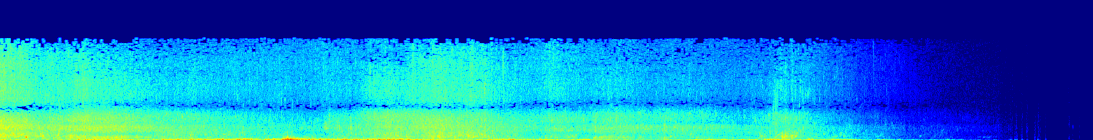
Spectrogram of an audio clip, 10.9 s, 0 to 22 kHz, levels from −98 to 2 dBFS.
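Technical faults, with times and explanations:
8.14–10.93 s, truncation distortion on a fade: the fade-out, starting around 8 s, is computed without dither at a word length that fits about 11 bits, so the dying waveform collapses into coarse square steps. From 8.98 s to the end the tail turns gritty.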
